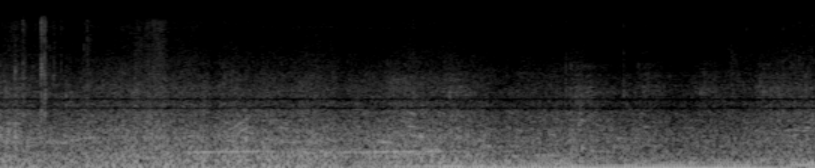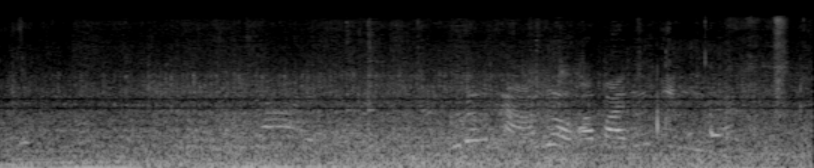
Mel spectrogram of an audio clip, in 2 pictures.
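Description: Street traffic: a vehicle engine's low hum swells close by in the middle and then eases, over a steady background of passing traffic. Voices come in near the end.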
